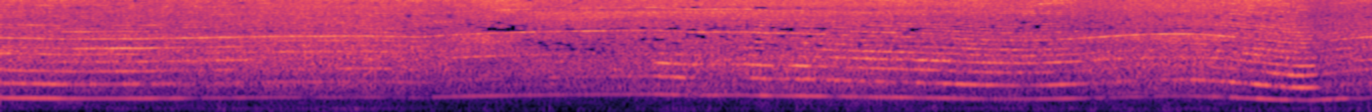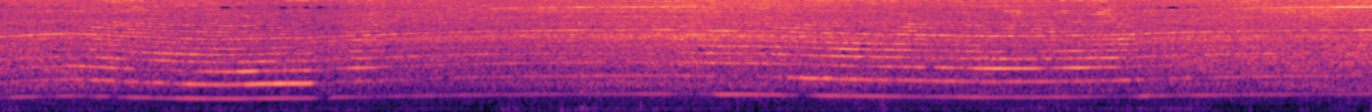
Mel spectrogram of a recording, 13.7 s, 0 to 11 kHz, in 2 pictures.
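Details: Grizzly T27139 quarter-inch trim router, about 4 months old, with a brand new bit at full speed in scrap hardwood: high steady whine dips slightly as the bit bites and recovers smoothly; normal cutting.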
